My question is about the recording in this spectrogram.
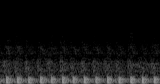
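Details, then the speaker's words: Honda GL Max single after fixing a loose cam chain, shifted cam timing corrected and the lower chain guide fitted: even, steady thumping with no clatter or ticking, no longer rough; oil circulating. Normal idle. "baik dan bagus untuk suaranya sudah sedikit halus sudah enak. tidak kasar seperti tadi lagi."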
